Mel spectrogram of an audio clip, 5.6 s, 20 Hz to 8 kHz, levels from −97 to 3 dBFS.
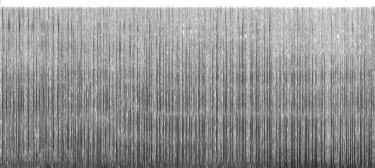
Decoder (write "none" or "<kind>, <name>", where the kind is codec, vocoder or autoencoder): vocoder, BigVGAN v2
